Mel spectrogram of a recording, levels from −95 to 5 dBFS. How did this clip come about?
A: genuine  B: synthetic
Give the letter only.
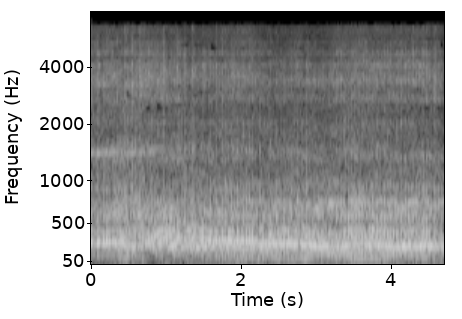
B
